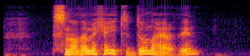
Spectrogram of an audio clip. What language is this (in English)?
Kabyle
